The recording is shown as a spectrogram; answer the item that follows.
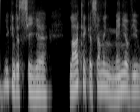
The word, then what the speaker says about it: LaTeX: of course is just this lartek code or tech and we spell that if anyone has seen that the way to spell it is late latex like this that's lartec or just tech that's a language a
